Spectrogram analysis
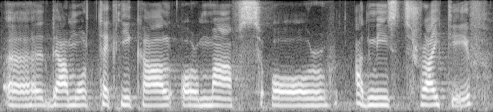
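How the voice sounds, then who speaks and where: Flat-voiced Polish-accented woman. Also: medium pitch, slight background noise. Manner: careful, halting, non-native phrasing. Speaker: finance manager. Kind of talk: interview answers.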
